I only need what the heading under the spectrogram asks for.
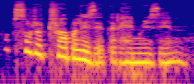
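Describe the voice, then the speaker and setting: Husky, shrewd gentlewoman. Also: deep voice, sing-song, quick pace, full character voice. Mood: shrewd, teasing. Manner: wry, knowing, composed. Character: shrewd, calm, supportive gentlewoman confidante. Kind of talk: radio drama acting.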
